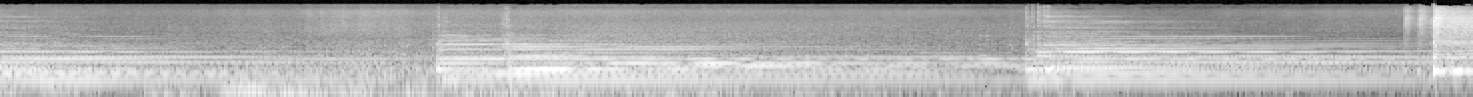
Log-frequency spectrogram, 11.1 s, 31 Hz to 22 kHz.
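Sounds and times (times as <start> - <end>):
guitar melody line: 0.0 - 11.0
ringing guitar chords: 0.0 - 11.0.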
